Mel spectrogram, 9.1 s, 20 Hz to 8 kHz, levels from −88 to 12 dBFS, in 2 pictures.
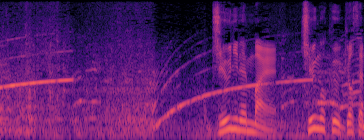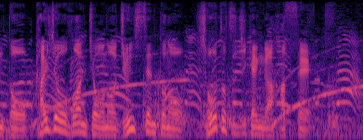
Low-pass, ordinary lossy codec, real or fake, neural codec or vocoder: none; none; real; none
